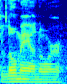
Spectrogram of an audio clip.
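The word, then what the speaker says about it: Lómëanor: word like Lomeanor, but the E has dots above it and then there's an A, it means pronounce those are two different vowels. Don't pronounce it as a diphthong. Don't pronounce it, pronounce A-A. Then Fangorn has this whole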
